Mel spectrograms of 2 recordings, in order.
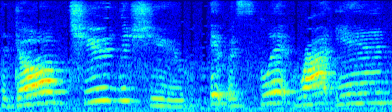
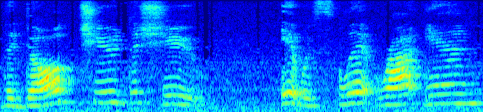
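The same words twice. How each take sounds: First: Slow reading, dog stressed, a touch higher; teacher rereads the rhyme line slowly; slow read-aloud. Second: Slow reading, dog stressed; teacher reads the rhyme line slowly; slow read-aloud. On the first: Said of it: "look at this page". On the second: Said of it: "write a rhyming word". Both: Shown as a demonstration.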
